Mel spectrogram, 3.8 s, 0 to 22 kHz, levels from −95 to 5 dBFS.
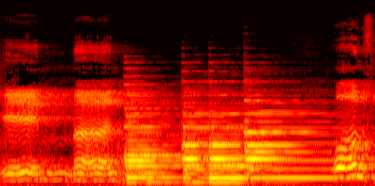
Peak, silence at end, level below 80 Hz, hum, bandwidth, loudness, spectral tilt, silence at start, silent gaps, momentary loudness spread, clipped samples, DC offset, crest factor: -10 dBFS; 0 s; -60 dBFS; none; 14 kHz; -27 LUFS; -7 dB/octave; 0 s; none; 9 LU; under 0.1%; under 0.1%; 16 dB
